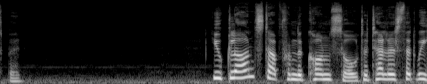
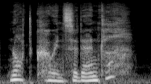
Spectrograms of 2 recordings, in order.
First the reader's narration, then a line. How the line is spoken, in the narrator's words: the doctor muttered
